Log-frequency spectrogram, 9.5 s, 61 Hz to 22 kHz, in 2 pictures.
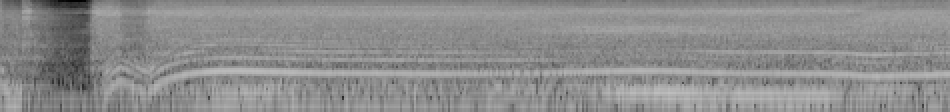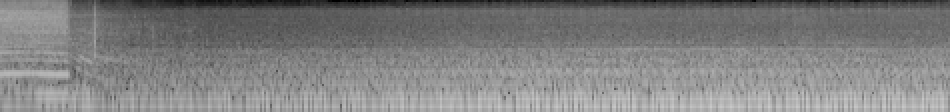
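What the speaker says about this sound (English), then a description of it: "I love this polisher so much." A car polisher whines loudly and steadily for about five seconds while polishing a Techno Violet BMW E36 M3, its pitch dipping and wavering, then cuts off and leaves a low hum.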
